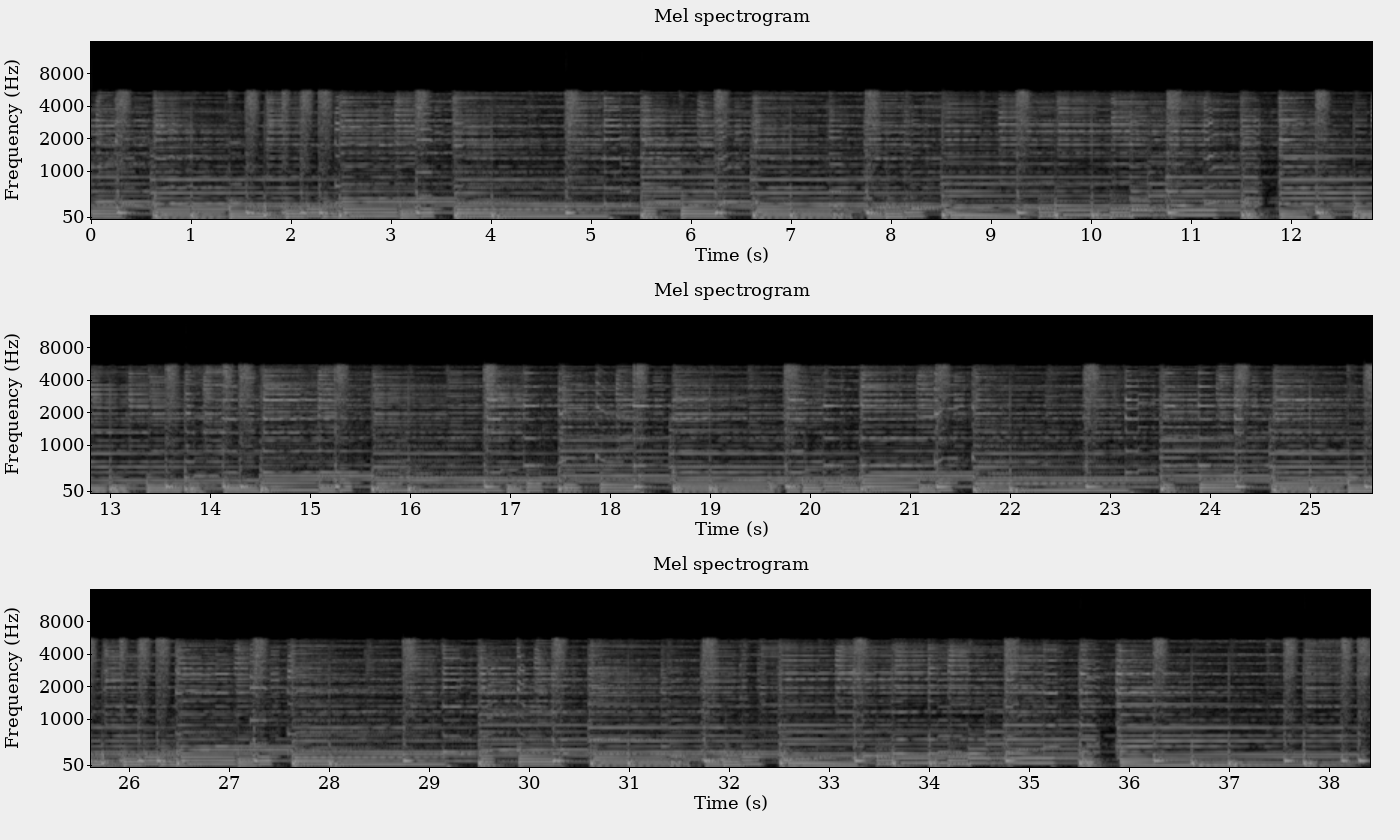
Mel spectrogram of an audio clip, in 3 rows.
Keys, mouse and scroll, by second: 0.4 click, 0.6 click, 0.7 double click, 0.8 double click, 1.2 click, 1.5 double click, 1.6 double click, 1.7 double click, 2.7 click, 5.1 i, 5.6 scroll down 1, 6.3 scroll up 2, 8.7 click, 9.8 click, 11.4 scroll down 1, 14.1 click, 14.4 click, 17.9 click, 20.2 5, 22.6 scroll up 1, 24.1 click, 26.8 click, 26.9 click, 27.3-27.8 scroll down 1, 28.8 click, 30.2 scroll up 1, 30.8 click, 31.8 click, 33.1 scroll up 1, 37.7-38.2 scroll up 2.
